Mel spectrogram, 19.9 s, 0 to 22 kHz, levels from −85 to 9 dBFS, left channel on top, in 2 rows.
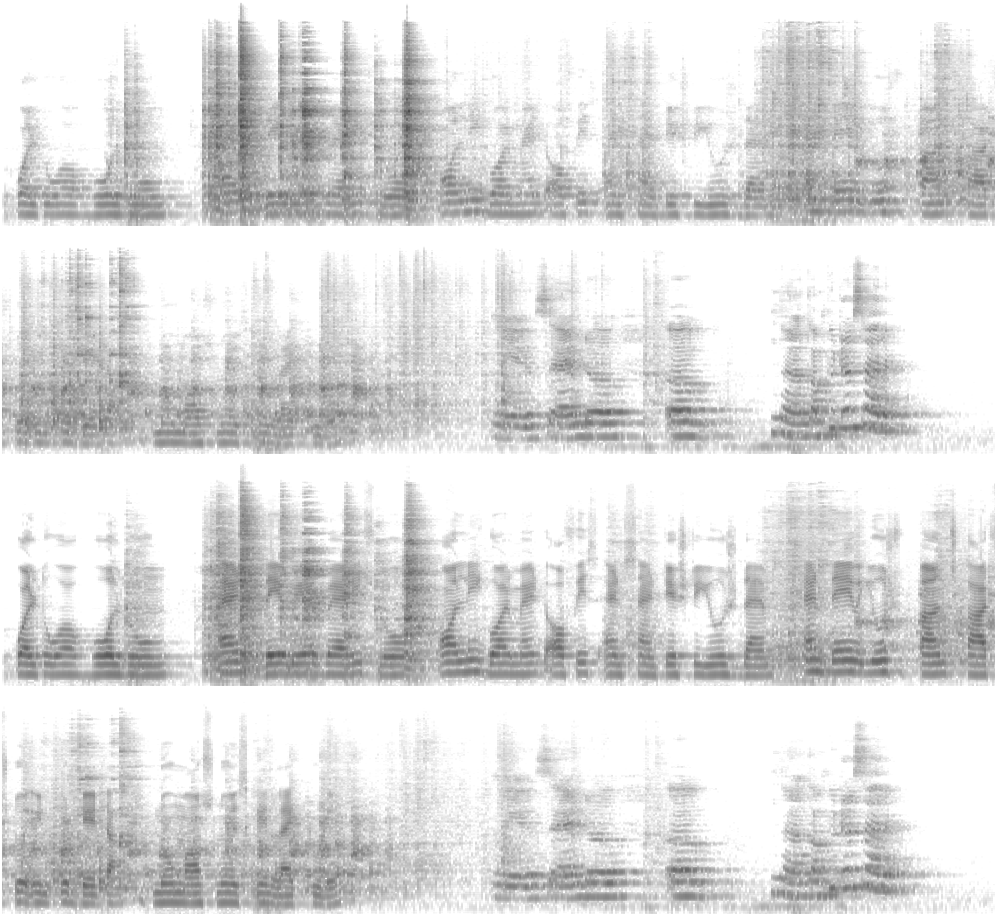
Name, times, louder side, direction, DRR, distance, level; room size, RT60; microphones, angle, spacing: voice 1, 0.0-1.7 2.0-4.1 4.4-13.3, right 8 dB, 90° right, 13 dB, 0.4 m, -37 dB
sound 1, 1.0-1.4 2.0-5.0 5.3-5.7 6.0-6.5 7.2-8.6 8.9-9.7 10.0-11.5 12.4-12.7 13.1-15.2 15.4-16.0 16.3-16.6 17.8-17.9, left 6 dB, 55° left, 0.8 m, -32 dB
sound 2, 8.4-13.8, left 1 dB, 35° right, 1.8 m, -42 dB
voice 2, 14.8-16.3 16.6-17.0 17.6-18.8, left 2 dB, 30° left, 2 dB, 1.1 m, -37 dB
10.0 x 4.1 x 2.5 m, 0.90 s
head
